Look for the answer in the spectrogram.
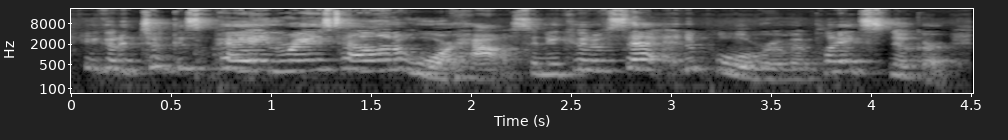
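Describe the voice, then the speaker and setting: A woman reading aloud and voicing a scolding, disapproving little old aunt in a sharp rural drawl. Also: very high voice, big pitch swings, fast, roomy sound, recorded from a distance, pitched above the performer's own voice.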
